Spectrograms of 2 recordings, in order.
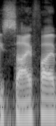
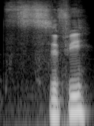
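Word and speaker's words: Syfy: connection to not be sci-fi but siffy I made it I was gonna say that as a joke why it's s-y-f-y oh okay I know that it's pronounced sci-fi but they're like it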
